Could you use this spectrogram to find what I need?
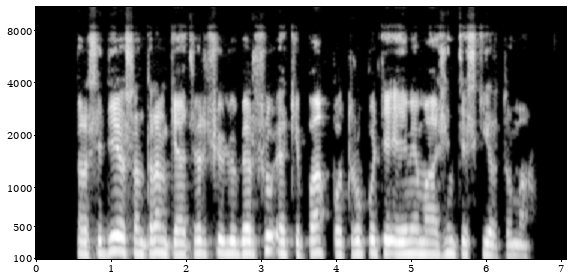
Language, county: Lithuanian, Kaunas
